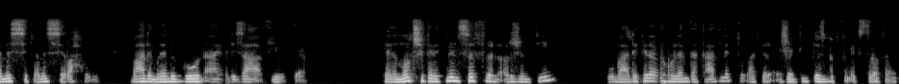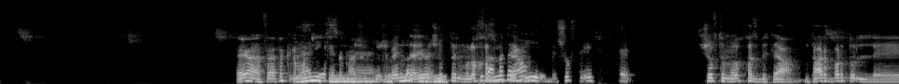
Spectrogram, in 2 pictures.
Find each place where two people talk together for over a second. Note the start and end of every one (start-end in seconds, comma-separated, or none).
11.9-14.4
